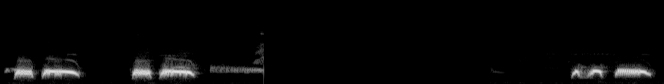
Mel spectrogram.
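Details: Spotted dove of the 'giọng thổ' voice type, 'thúc gù' cooing: two quick short-long coo pairs and a faint drawn tone, about three seconds of quiet, then one more pair.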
